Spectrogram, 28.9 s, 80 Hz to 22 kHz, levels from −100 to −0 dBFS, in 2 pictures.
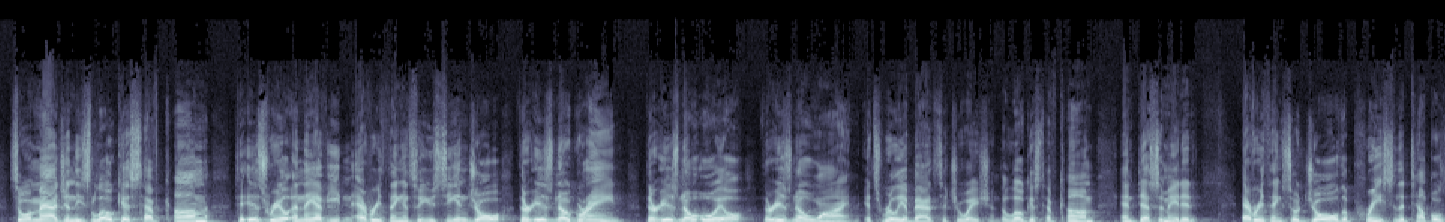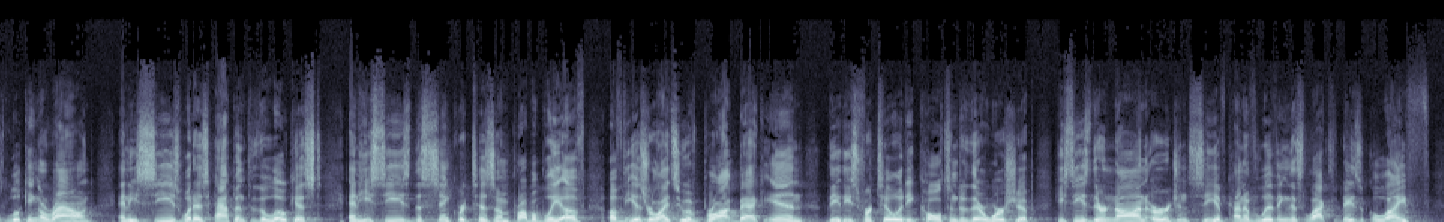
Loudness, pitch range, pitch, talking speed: -18 LUFS, 145-195 Hz, 170 Hz, 195 wpm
